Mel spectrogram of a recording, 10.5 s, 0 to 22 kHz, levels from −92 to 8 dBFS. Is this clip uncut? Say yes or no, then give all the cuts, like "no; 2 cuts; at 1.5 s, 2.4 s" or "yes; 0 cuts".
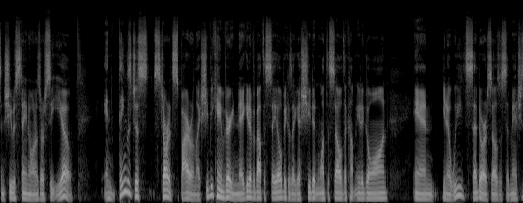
yes; 0 cuts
